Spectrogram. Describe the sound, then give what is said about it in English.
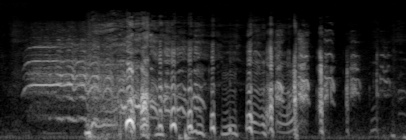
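A horse lets out one loud whinny, its high wavering cry sliding downward, then breaking into a series of choppy, sputtering bursts that trail off quietly. “get away from that horse.”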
